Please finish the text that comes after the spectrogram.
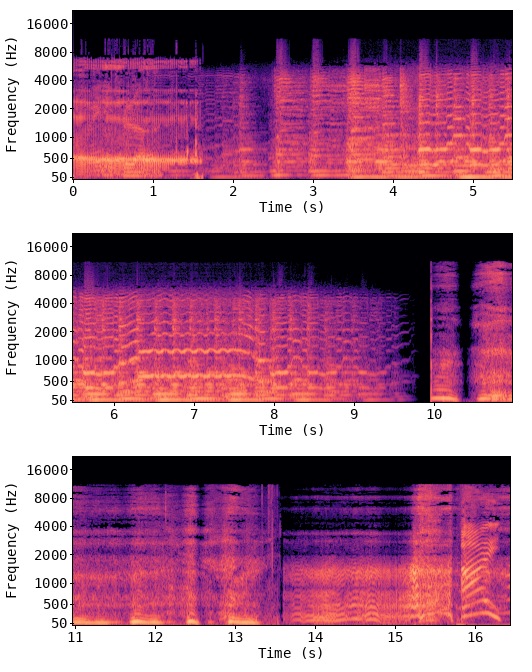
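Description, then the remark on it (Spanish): After several seconds of music, a burst of zombie groaning sound effect on Radio Zombie Merida takes over: guttural, gurgling moans and growls rising and falling in repeated loud bursts. “Ya se escaparon los zombies. Ponles música para que se calmen.”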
